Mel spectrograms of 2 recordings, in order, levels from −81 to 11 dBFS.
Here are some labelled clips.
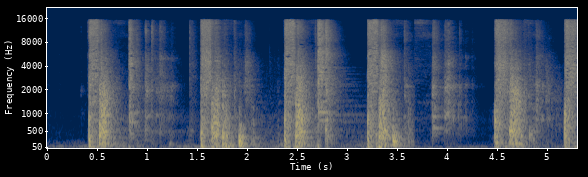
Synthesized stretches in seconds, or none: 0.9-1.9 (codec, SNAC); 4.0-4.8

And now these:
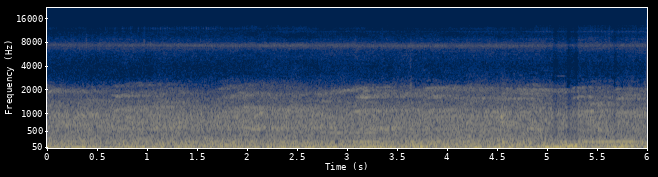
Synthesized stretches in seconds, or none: 2.0-3.2 (autoencoder, DAC-VAE); 4.0-4.6

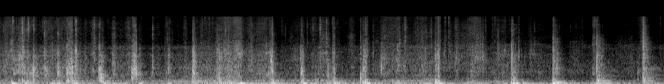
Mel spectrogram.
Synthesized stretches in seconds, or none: 4.8-6.6 (codec, DAC)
